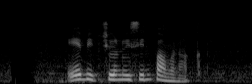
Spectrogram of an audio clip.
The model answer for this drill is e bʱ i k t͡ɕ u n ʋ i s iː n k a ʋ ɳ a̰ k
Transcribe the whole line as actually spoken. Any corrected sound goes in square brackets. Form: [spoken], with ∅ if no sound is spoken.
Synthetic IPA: e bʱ i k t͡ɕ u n ʋ i s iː n [p] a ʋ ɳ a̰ k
